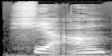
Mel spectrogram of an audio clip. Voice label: "xiang3", pinyin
